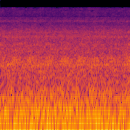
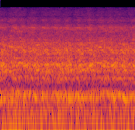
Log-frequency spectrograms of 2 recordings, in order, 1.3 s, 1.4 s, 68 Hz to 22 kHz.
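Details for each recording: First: Ford truck with about 107,000 miles (ICP sensor in valve cover), warm-up pending: even, steady low diesel idle with no knocks or misses after a no-start diagnosis with an IPR code 26. Possible weak injectors suspected. Normal idle. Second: Truck, about 107,000 miles, ICP sensor in valve cover, key cycled: steady fast cranking that never fires; ICP builds quickly to about 200–290 psi, code points to IPR valve wiring, likely crank no start from IPR circuit fault.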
